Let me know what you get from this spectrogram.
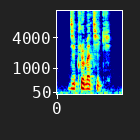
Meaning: diplomatic
- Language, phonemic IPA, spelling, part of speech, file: French, /di.plɔ.ma.tik/, diplomatique, adjective, LL-Q150 (fra)-diplomatique.wav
